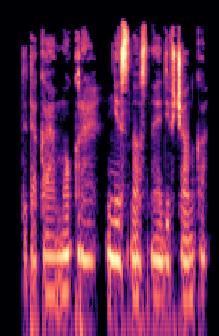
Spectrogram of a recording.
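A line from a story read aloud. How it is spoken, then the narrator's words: Whisper. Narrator (Russian): прошептал он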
